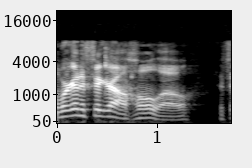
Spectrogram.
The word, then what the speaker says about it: Holo: same way me and i also say babble and i say holo you mean babel and hollow it's hollow i actually do believe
